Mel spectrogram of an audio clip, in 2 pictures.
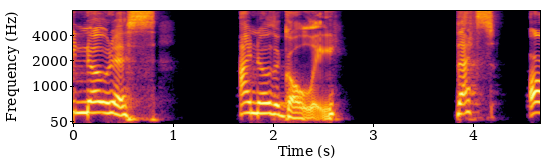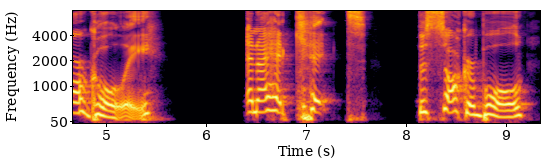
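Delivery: halting reveal with long pauses; dramatic suspense. Retold or imitated. Storyteller revealing she scored in her own goal, drawn-out suspense. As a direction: break it into short phrases, stretching the key words.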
